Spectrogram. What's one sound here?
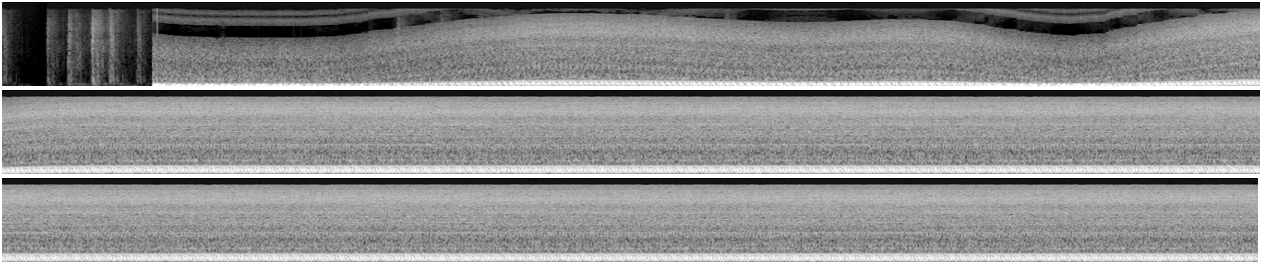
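A jeep engine revs as it pulls away, then drones at a steady pitch while cruising.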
